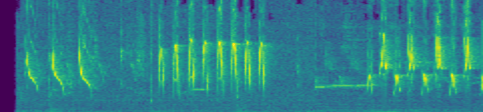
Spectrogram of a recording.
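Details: Bar-winged prinia song made as a training recording for caged birds: descending high slurs, then a quick series of sharp repeated chips, then a steady whistle joined by a rhythmic two-pitch sequence.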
